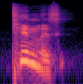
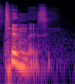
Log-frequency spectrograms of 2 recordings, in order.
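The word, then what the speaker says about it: Thin Lizzy: Anyway, if you're from Ireland, you actually pronounce it Tin Lizzy. It's not thin, it's tin.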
